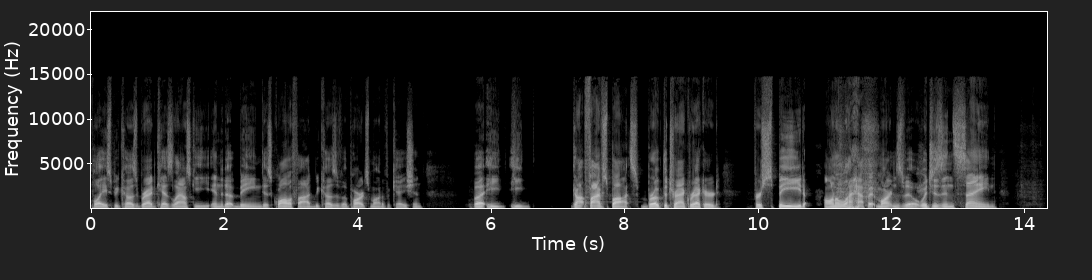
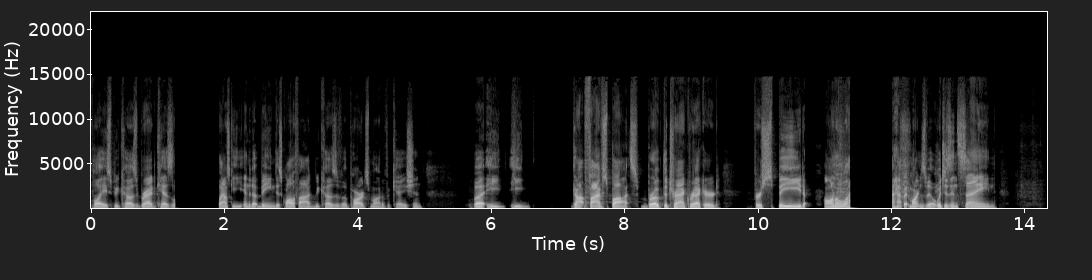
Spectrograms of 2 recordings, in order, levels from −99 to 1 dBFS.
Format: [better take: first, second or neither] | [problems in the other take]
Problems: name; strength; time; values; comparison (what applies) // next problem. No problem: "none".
first | audio freezing; at 1.5 s for 0.5 s and at 11 s for 0.5 s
